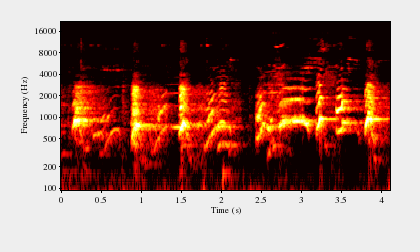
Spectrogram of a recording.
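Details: Siberian Huskies, two excited dogs seeing their harnesses before the dog park, give quick whining howls and yips in short tonal bursts, around seven rapid outbursts, some sliding upward and others held briefly.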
